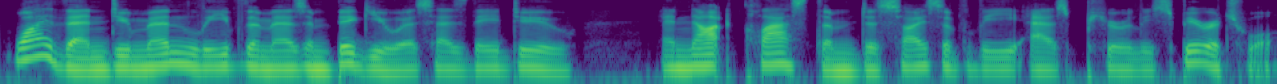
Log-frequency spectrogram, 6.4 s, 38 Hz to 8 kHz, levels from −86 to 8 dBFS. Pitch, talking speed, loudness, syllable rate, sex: 115 Hz, 180 wpm, -22 LUFS, 5.1 syllables/s, male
